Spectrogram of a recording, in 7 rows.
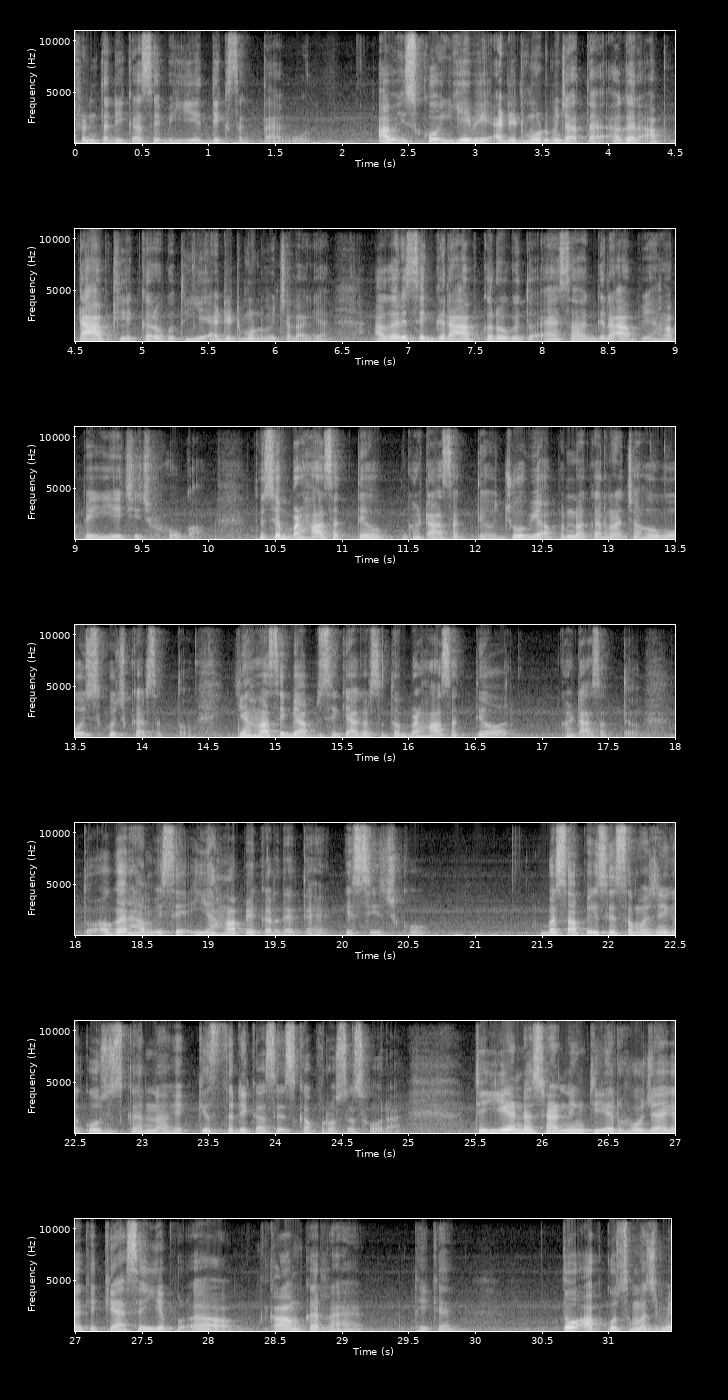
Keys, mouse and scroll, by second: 2.1 click, 4.2 Tab, 5.4 click, 6.8 g, 14.6 click, 15.0 g, 21.1-22.1 scroll down 2, 22.1-24.2 scroll down 1, 27.8-30.8 shift+middle drag.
